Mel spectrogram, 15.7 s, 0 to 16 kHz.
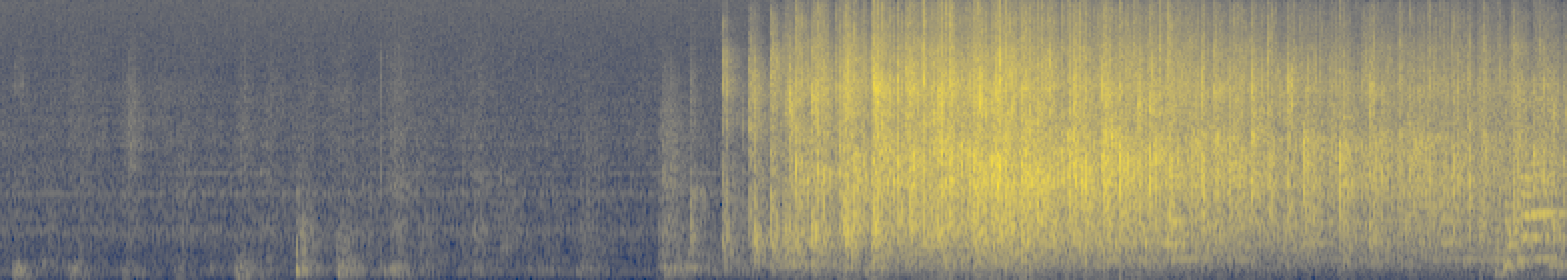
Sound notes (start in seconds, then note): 7.2 applause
